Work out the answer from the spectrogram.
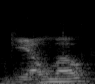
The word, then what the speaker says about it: Guillermo: It's pronounced Guillermo.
